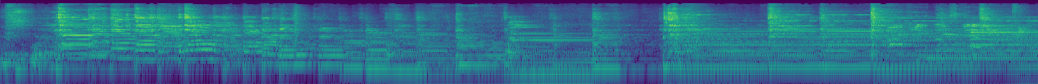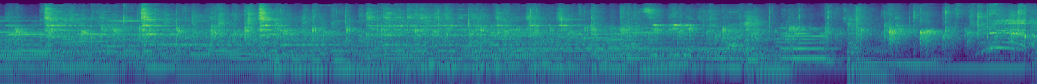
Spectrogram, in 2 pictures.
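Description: Live blues band playing, with acoustic and electric guitars over electric bass. The music breaks off briefly about six seconds in, then the band comes back in.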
